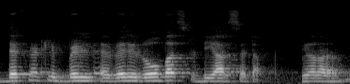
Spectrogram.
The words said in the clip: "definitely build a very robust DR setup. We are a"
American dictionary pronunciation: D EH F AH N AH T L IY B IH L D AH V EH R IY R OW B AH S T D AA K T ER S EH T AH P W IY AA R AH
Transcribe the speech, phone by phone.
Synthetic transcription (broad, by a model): D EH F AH N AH T L IY B IH L D AH V EH R IY R OW B AH S T D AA T S EH T AH P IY AA R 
